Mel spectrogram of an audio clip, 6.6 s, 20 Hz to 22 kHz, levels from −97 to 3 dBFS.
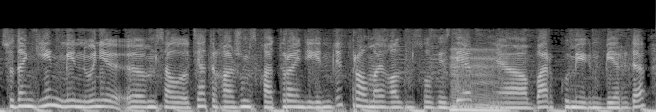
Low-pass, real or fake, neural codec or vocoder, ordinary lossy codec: none; real; none; none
